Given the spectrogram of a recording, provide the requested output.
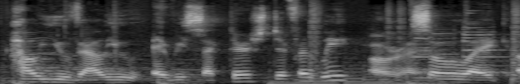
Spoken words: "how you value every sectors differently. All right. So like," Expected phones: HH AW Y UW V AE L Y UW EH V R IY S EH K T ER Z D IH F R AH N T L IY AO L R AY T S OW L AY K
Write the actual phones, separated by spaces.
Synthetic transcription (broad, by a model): HH AW Y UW V AE L Y UW EH V R IY S EH K T ER Z D IH F R AH N T L IY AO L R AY S OW L AY K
